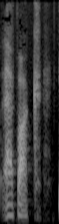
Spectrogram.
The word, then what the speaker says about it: epoch: And in the book, you say, Jesus initiated a new historical epoch. How do you say that? Epoch. – I say epic, but you know when you epic.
